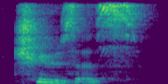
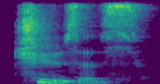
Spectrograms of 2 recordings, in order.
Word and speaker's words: choosers: can't can't b b chooses chooses make sure you're really getting that ch sound at the beginning of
